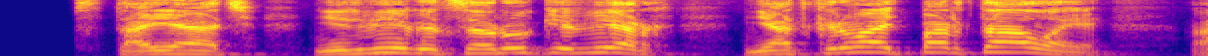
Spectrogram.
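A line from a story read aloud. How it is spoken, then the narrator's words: Shouting. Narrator (Russian): орали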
